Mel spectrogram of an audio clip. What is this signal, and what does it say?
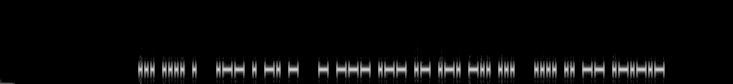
Morse code, heard as a keyed tone, about 40 wpm, 700 Hz. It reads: SHE WENT TOWARDS HIM.
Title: Sentences from Top 1000 Words - Review Part 2 - 40wpm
